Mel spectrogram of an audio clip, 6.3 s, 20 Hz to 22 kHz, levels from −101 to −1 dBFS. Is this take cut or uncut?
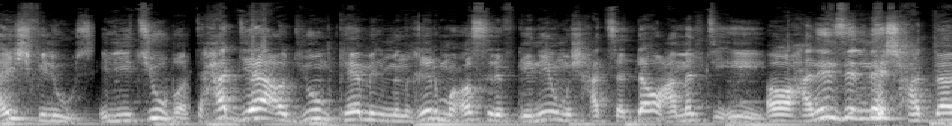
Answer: uncut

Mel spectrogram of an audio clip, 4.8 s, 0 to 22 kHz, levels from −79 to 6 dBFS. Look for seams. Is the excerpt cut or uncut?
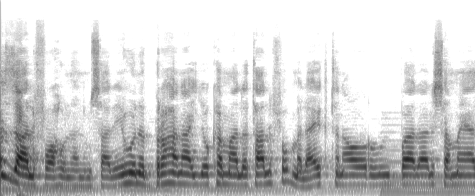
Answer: uncut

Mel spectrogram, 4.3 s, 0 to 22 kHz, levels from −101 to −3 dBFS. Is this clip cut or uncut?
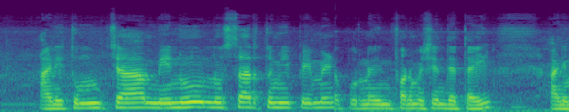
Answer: cut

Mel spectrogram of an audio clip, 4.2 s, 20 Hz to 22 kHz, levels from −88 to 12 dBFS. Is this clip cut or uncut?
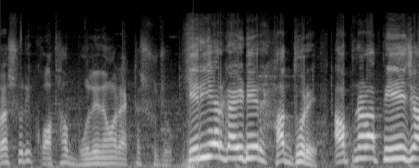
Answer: cut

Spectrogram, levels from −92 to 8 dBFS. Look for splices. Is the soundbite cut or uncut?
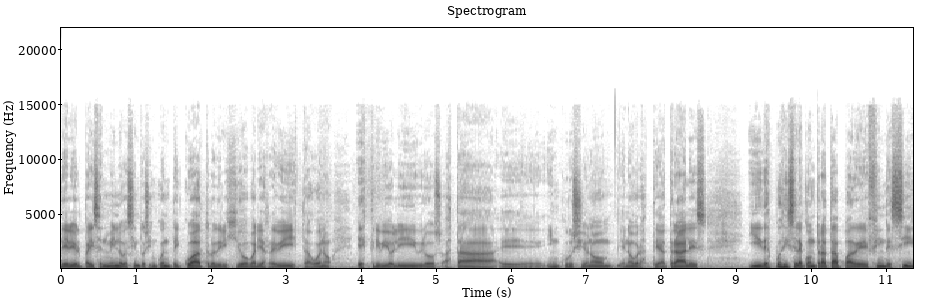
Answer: cut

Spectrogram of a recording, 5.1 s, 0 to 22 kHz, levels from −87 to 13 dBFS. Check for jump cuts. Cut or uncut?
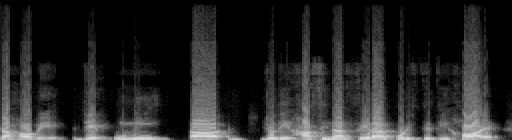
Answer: uncut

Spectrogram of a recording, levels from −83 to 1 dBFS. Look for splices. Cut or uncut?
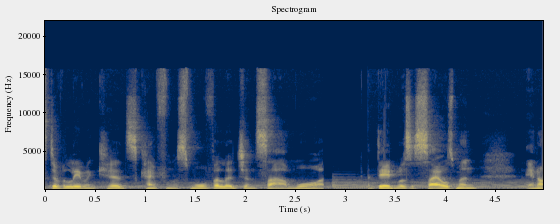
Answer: cut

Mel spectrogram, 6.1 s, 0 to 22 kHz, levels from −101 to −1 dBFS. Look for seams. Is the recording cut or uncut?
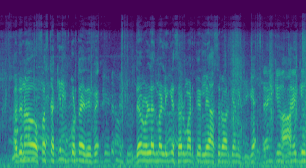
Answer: uncut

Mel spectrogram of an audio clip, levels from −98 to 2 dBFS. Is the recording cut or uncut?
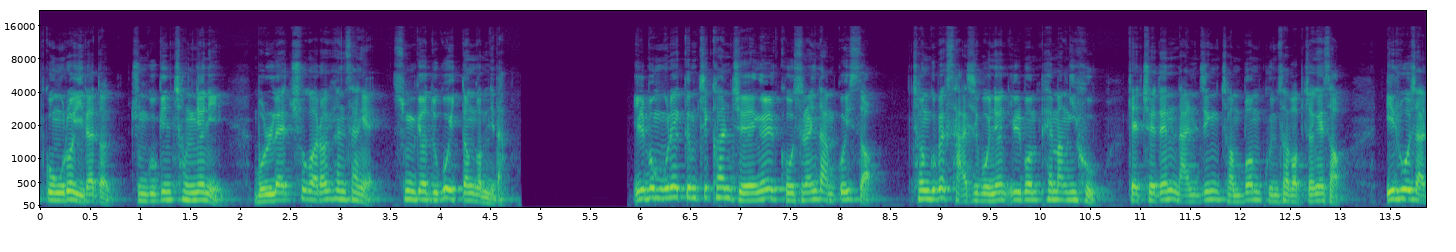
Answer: uncut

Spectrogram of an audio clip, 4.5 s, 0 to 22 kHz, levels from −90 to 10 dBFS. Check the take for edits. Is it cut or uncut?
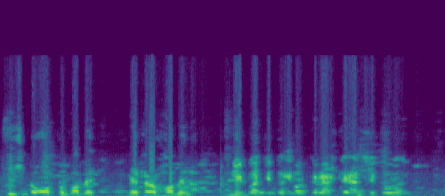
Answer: cut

